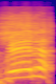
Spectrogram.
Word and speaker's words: Retta: Spell it for me. OKLAHOMA. Not Retta RETTA.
